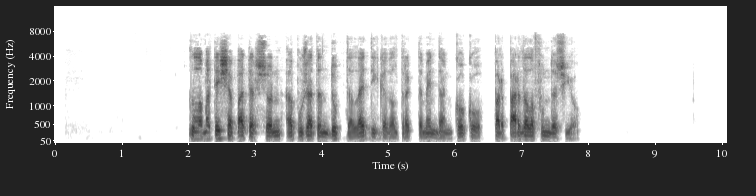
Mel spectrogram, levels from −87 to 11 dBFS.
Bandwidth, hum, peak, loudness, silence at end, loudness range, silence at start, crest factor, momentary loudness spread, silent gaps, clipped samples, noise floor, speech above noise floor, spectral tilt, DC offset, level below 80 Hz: 7.6 kHz; none; -2 dBFS; -18 LUFS; 2.25 s; 4 LU; 2 s; 18 dB; 9 LU; 6.49-6.59 s; under 0.1%; -86 dBFS; 68 dB; -5.5 dB/octave; under 0.1%; -58 dBFS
